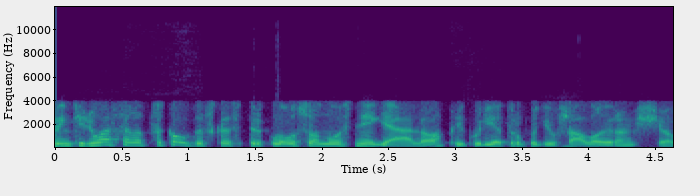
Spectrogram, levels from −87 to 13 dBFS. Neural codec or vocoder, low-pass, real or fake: none; 10.8 kHz; real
